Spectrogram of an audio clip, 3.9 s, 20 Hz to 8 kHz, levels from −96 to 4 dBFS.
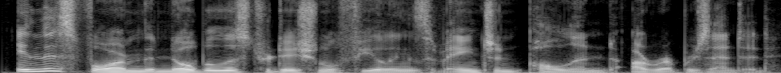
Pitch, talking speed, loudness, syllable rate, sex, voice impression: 115 Hz, 185 wpm, -18 LUFS, 6.3 syllables/s, male, very masculine, very middle-aged, thick, tensed, powerful, bright, slightly hard, slightly muffled, fluent, slightly raspy, cool, very intellectual, refreshing, very sincere, calm, mature, friendly, reassuring, unique, elegant, slightly wild, slightly sweet, lively, kind, slightly light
